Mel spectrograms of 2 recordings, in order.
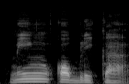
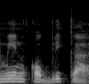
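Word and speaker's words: مِن قَبْلِكَ: Nah, ini tidak dibaca min koblika ya. Ini nun mati ketemu dengan huruf ikhfa di depannya, ini huruf kof, maka itu akan berbunyi eng ya. Nah, ini akan berbunyi eng. Jadi cara membacanya adalah min kobli ya.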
